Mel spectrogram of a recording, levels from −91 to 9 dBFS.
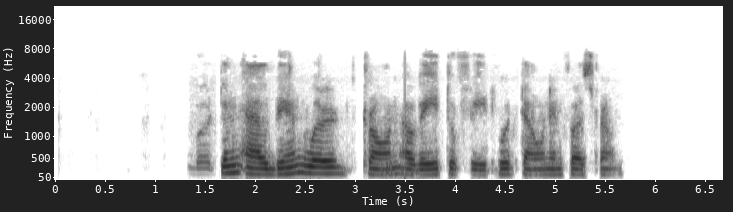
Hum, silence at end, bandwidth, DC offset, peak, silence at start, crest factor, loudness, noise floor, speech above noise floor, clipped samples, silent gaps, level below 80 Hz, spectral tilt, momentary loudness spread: none; 1.05 s; 7.6 kHz; under 0.1%; -2 dBFS; 1.45 s; 16 dB; -16 LUFS; -85 dBFS; 70 dB; under 0.1%; 3.04-3.08 s; -58 dBFS; -7.5 dB/octave; 13 LU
